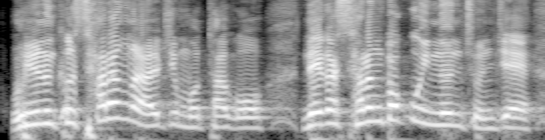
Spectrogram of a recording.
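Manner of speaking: fervent sermon build; preaching at full force. Acted. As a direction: preach it out to the congregation with fervour.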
